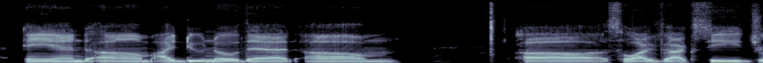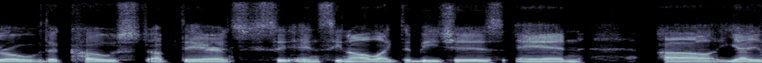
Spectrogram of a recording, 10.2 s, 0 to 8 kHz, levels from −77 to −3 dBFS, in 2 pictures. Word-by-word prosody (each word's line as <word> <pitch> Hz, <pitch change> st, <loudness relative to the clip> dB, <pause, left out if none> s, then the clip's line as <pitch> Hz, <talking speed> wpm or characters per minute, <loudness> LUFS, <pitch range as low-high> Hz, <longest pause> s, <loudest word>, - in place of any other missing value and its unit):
and, 100 Hz, -3 st, +3 dB
um, 95 Hz, -2 st, +1 dB
I 100 Hz, -, +2 dB
do 105 Hz, +3 st, +1 dB
know 105 Hz, -2 st, +2 dB
that, 90 Hz, -1 st, +1 dB
um, 90 Hz, -2 st, -1 dB, 0.8 s
uh 90 Hz, -2 st, +1 dB
so 100 Hz, -, -1 dB
I've 100 Hz, 0 st, +1 dB
actually 100 Hz, -2 st, +1 dB
drove 95 Hz, 0 st, 0 dB
the -, -, 0 dB
coast 95 Hz, -3 st, -2 dB
up -, -, -2 dB
there 90 Hz, -1 st, +2 dB
and 85 Hz, -, -2 dB
s -, -, -9 dB
s 100 Hz, -, +2 dB
and 95 Hz, -2 st, 0 dB
seen 95 Hz, -, 0 dB
all, 95 Hz, -1 st, +2 dB
like, 90 Hz, -3 st, 0 dB
the -, -, -3 dB
beaches 100 Hz, +5 st, 0 dB
and, 95 Hz, -1 st, +1 dB, 0.6 s
uh, 90 Hz, -2 st, +2 dB
yeah, 95 Hz, +2 st, +1 dB
95 Hz, 165 wpm, -22 LUFS, 90-100 Hz, 0.8 s, and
